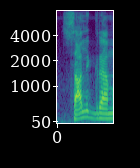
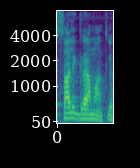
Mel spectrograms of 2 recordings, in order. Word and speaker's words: ಸಾಲಗ್ರಾಮ: ಇದು ಸಾಲಿಗ್ರಾಮ ಶಿಲೆ ಅಂತಕಂತದ್ದು ಸಾಲಗ್ರಾಮ ಅಂತಕಂತದ್ದು ಸರಿಯಾದಂತಹ ಉಚ್ಚಾರಣೆ ಆದರೆ ಸಾಲಿಗ್ರಾಮ ಅಂತಲೂ ಹೇಳ್ತಾರೆ ಇದು ಲಕ್ಷಾಂತರ ವರ್ಷಗಳ ಹಳೆಯದು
